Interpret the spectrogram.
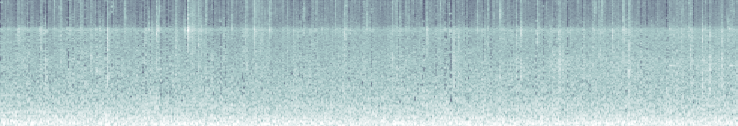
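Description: Steady rain falling, with scattered individual drops ticking through the constant hiss.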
